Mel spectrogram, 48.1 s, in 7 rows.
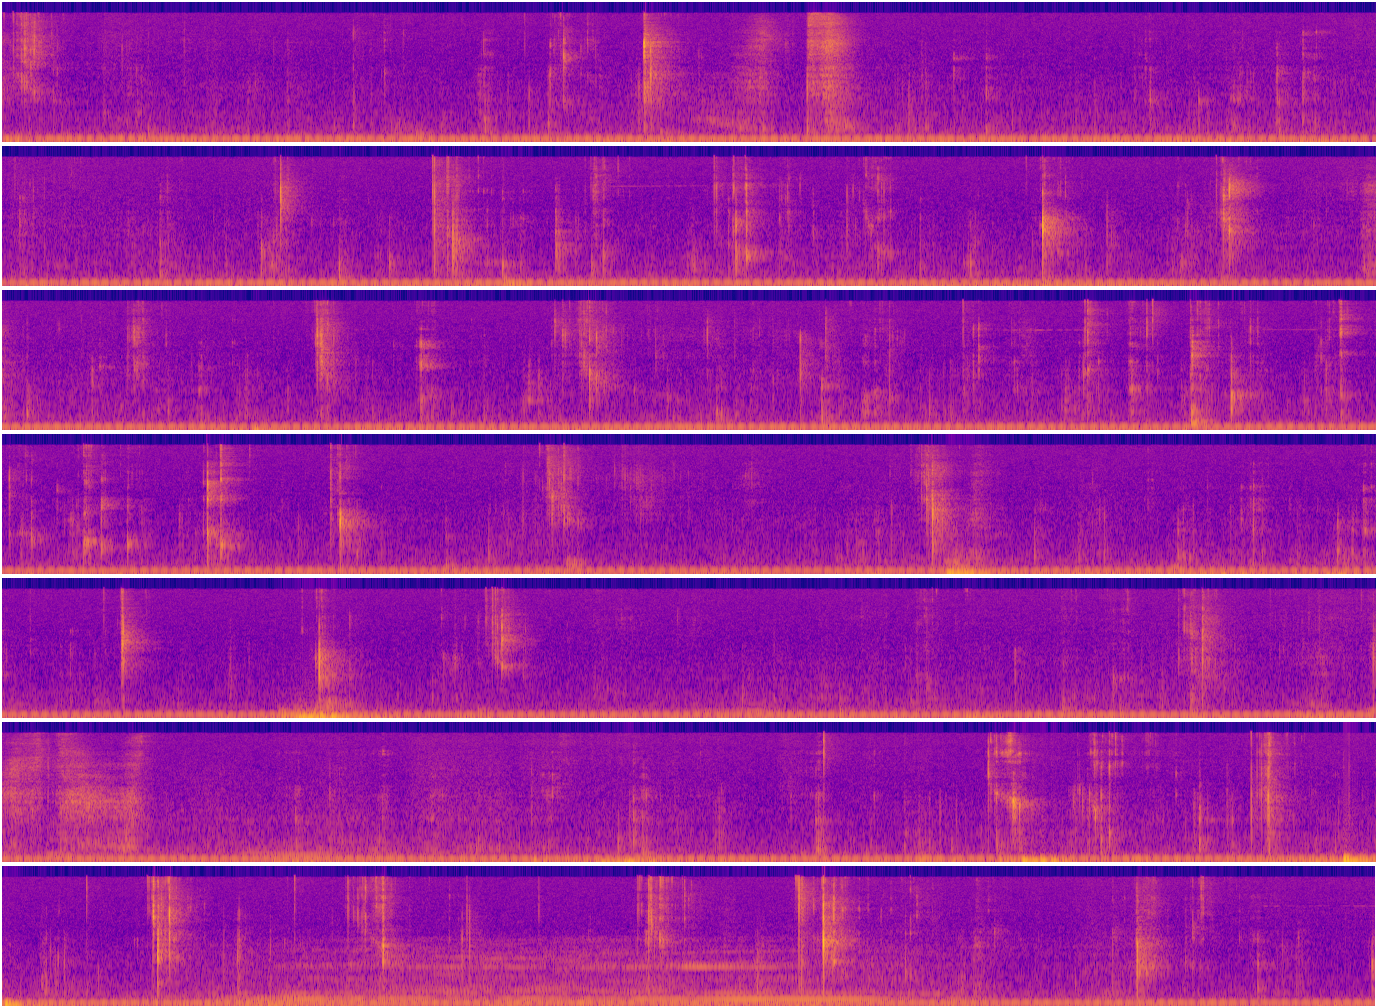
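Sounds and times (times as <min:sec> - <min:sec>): wet chewing and smacking: 0:00.0 - 0:35.0, 0:35.7 - 0:45.9, 0:46.8 - 0:48.0
steady low hum: 0:00.0 - 0:48.0
dull low thumps: 0:28.8 - 0:33.0, 0:40.8 - 0:46.9.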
